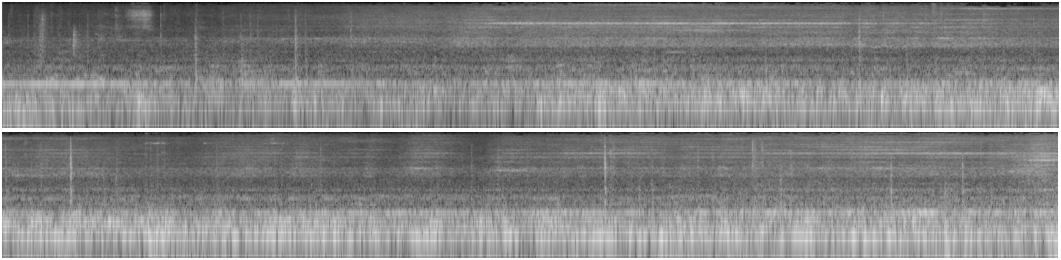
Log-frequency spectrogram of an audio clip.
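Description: Passenger train running along the track, heard from inside the carriage: a steady rumble of wheels and carriage. A thin high whine joins in about five seconds in and fades out about halfway through.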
